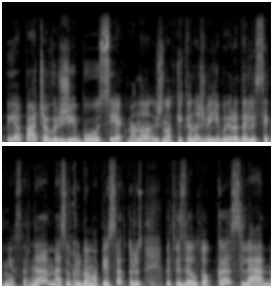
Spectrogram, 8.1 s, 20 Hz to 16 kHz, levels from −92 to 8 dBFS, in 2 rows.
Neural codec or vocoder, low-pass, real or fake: none; 14.4 kHz; real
